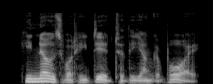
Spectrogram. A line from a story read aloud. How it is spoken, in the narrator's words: Father O'Brien said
